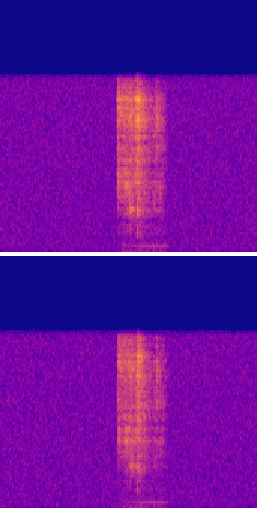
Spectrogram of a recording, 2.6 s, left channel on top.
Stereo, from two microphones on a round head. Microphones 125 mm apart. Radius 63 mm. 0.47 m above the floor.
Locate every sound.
1.2 s keys jangling: 55° left (ahead or behind), 2.5 m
